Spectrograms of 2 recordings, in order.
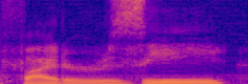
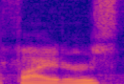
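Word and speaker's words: FighterZ: Fantasy Versus, Dragon Ball Fighter Z, or Dragon Ball Fighters, depending on how you want to pronounce that. Mhm. The wrong way that I did first, or the correct way I did second.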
